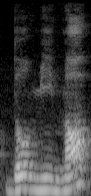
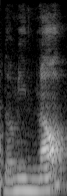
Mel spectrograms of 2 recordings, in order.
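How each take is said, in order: First: "dominó" slowly, syllable by syllable, landing on open "nó"; open stressed final vowel. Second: Said in the usual way. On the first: Shown as a demonstration. Teacher showing students where the accent goes, "dominó" slow and split. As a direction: draw out "dominó" to show the open "ó". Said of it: "timbre aberto". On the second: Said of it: "a gente acentua com acento agudo".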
